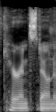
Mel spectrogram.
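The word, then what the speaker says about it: Cairn Stone: This is spelled C-A-I-R-N, and it sounds like a woman's name.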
